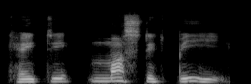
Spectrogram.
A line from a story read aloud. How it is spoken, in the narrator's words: Darrell exclaimed, each word vibrating with anguish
